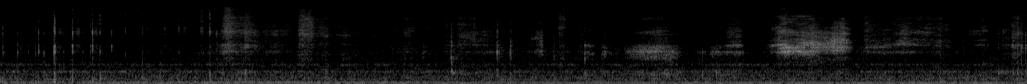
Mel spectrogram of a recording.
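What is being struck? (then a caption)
Small plywood box. A small, light plywood craft knife box, closed and hollow, is held in the hands and scratched and rubbed with short fingernails. Quick, irregular scratches and dry rubbing strokes make a bright, hissy texture over a faint steady low hum. Two longer, louder rubbing passes come near the end.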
